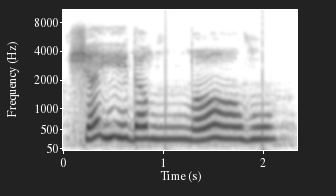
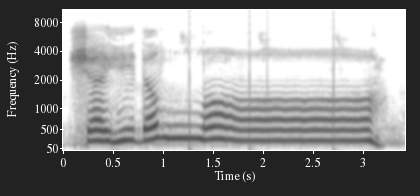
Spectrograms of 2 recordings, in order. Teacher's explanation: Sebelum lafzul jalalah ada harokat fathah. Bacanya dengan tebal, tafkhim.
